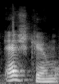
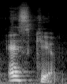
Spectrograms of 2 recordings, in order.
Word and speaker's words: ischium: The ischium, you can pronounce it ischium or ischium.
